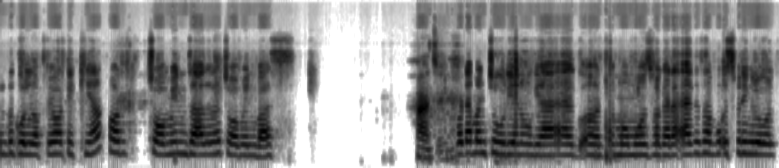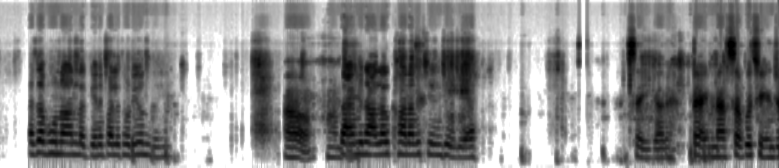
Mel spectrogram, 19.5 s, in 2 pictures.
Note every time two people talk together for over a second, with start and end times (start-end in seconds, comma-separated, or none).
none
